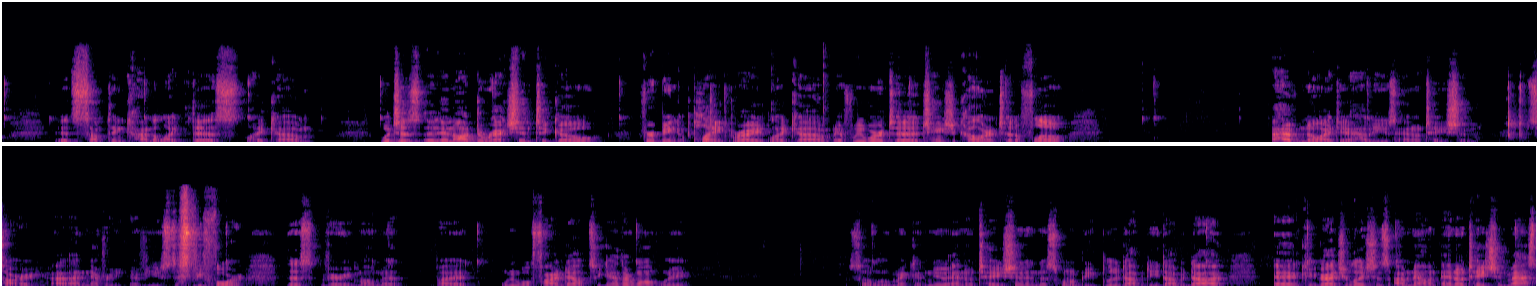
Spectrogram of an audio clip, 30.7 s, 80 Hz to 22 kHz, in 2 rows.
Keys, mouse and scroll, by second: 0.4 click, 1.8 click, 3.4 click, 4.3 click, 5.9 click, 7.0 ctrl+z, 7.6 middle click, 8.9 click, 9.7 click, 11.3 click, 12.4 click, 15.0 n, 17.4 click, 19.0 click, 21.5 click, 23.9 click, 26.9 click, 28.2 click, 28.8 click, 30.3 click.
